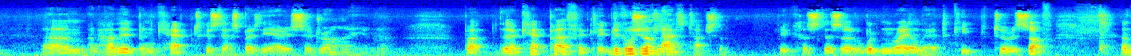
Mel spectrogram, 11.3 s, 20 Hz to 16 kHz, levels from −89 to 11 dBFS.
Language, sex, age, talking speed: English, male, 60-79, 205 wpm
